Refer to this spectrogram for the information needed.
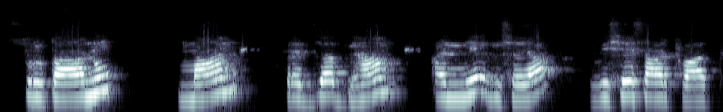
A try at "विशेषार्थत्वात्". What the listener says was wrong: विशेषार्थत्वात्, थत्वात्, हाँ वो था है, था को पूरा बोलना है, ठीक है।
